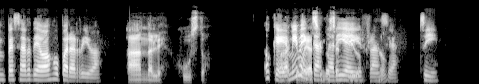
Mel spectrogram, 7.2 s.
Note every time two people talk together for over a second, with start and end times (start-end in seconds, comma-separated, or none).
4.2-5.8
